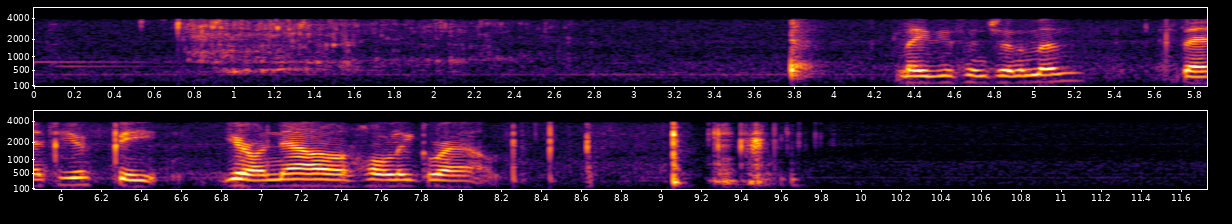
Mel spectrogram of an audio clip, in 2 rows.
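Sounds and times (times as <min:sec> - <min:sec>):
liquid poured as libation: 0:00.5 - 0:02.8
speech: 0:04.3 - 0:08.3.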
